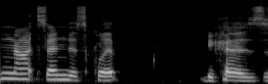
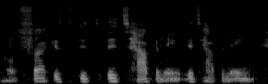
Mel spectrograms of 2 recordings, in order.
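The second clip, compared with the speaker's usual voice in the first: much softer, nervous murmur; nervous hush; 5 semitones lower, 13 dB quieter than usual. Retold or imitated. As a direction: whisper to yourself as lights dim. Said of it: "I'm like".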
